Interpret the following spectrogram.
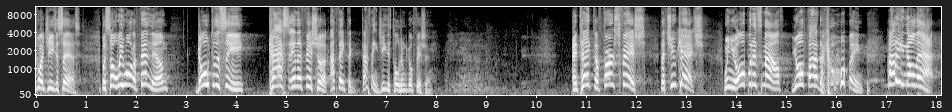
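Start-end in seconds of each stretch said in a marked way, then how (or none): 1.3-14.9 high, loud, urgent sermon voice; full-force preaching. Acted. 15.1-16.6 laughing. Real, not acted. Laughs mid-quote while preaching. 17.0-18.0 high, loud, urgent sermon voice; full-force preaching. Acted.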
